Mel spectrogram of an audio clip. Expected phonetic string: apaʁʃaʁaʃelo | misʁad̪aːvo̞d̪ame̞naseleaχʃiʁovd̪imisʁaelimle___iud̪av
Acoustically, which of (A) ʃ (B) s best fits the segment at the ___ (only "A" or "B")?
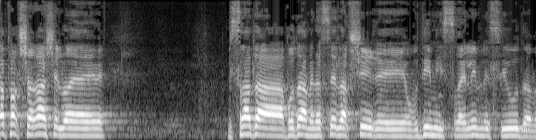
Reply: B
